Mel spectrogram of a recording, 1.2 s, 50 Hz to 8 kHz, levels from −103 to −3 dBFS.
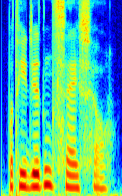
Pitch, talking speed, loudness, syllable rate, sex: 185 Hz, 245 wpm, -16 LUFS, 4.9 syllables/s, female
